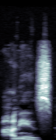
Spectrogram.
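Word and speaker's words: Hani: And then we went to a bakery that I had been wanting to go to called Honeys, but it's spelled H A N I.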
